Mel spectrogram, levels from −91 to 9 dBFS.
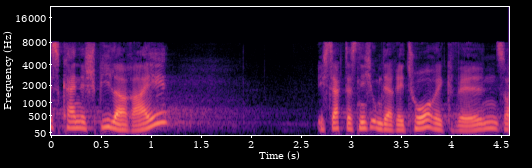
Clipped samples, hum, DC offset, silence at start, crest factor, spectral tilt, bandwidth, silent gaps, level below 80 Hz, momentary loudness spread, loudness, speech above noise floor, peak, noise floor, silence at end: under 0.1%; none; under 0.1%; 0 s; 20 dB; -5 dB/octave; 8.4 kHz; none; -66 dBFS; 5 LU; -23 LUFS; 41 dB; -4 dBFS; -64 dBFS; 0 s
